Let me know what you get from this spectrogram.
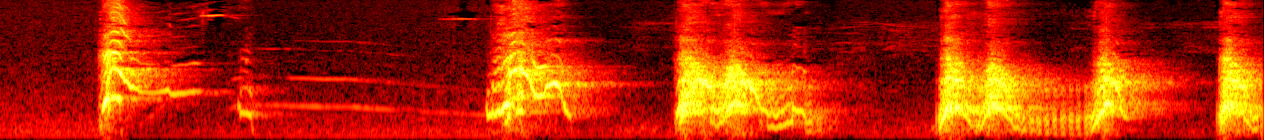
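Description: A small Pomeranian barks repeatedly with shrill, yappy notes, each bark brief and slightly rasping. The barks come in irregular bursts about a second apart, a few doubled in rapid succession.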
